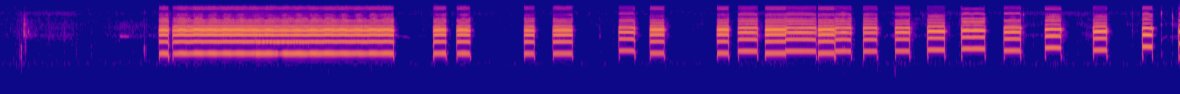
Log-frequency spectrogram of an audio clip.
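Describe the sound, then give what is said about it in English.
Electronic alarm-like beeping: one long sustained tone, then a brisk run of many short beeps at shifting pitches. The beeps are loud and clean, with silence between them. “Can you do an alarm?”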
